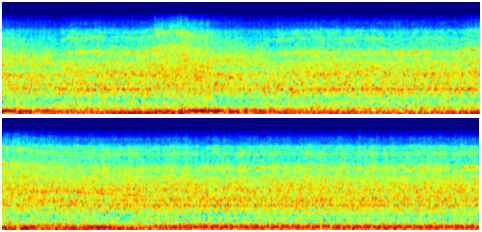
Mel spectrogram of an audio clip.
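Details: Semi truck diesel first start after valve train work, rockers and stem buttons checked, injectors left in, fuel filter swapped, valve cover off: settles into a steady low idle with an air hiss at the start; even clatter, no miss, running right.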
